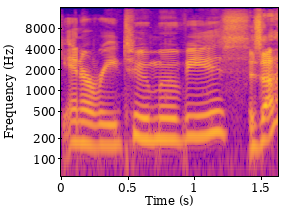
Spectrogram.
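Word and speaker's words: Iñárritu: a hot take here I don't really like inner retoo movies is that how you pronounce his name I call him AGI all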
